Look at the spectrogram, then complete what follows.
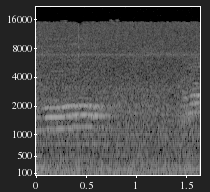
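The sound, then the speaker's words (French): A female cat in heat, which has been circling around the house for about three days, lets out drawn-out, wailing meows, one long call followed by the start of another, sounding faint, with no one talking. “Il y a une chatte en chaleur.”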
